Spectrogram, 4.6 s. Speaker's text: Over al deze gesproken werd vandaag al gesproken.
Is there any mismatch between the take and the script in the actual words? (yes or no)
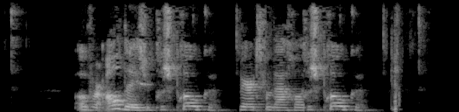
no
